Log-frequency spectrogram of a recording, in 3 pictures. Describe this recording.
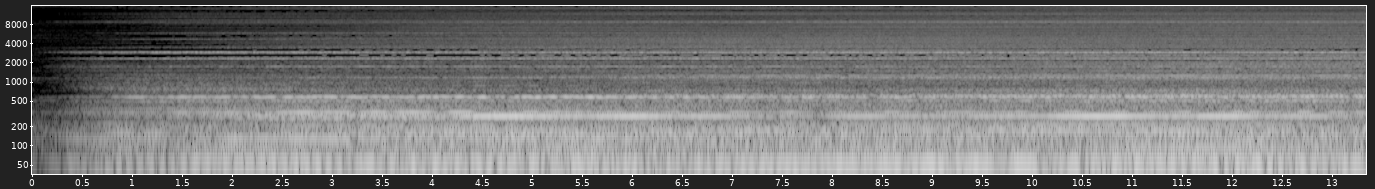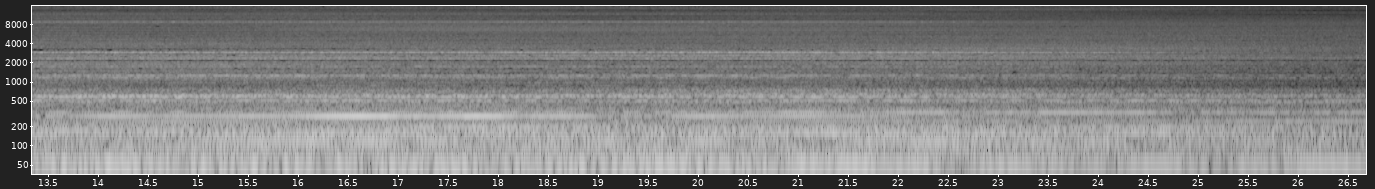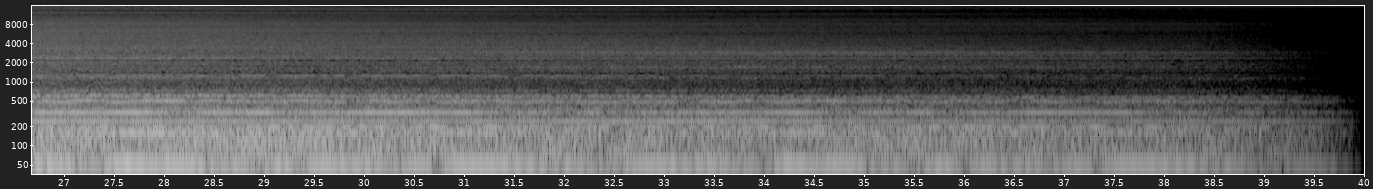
LAYERS 023 - Thin Cloud-86
LAYERS 023 - Thin Cloud is an extensive multisample packages where all the keys of the keyboard were sampled totalling 128 samples. Also normalisation was applied to each sample. I layered the following: a thin created with NI Absynth 5, a high frequency resonance from NI FM8, another self recorded soundscape edited within NI Kontakt and a synth sound from Camel Alchemy. All sounds were self created and convoluted in several ways (separately and mixed down). The result is a cloudy cinematic soundscape from outer space. Very suitable for soundtracks or installations.
cinimatic, cloudy, multisample, pad, soundscape, space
